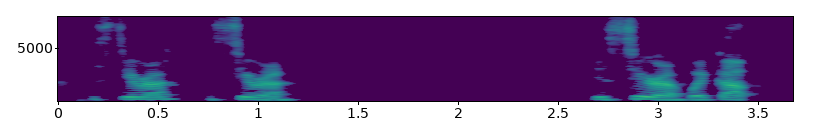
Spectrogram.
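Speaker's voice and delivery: very urgent, insistent, pressing tone. A player's character shakes another character's shoulder to wake her, low and very urgent. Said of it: "kind of low and very urgent".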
